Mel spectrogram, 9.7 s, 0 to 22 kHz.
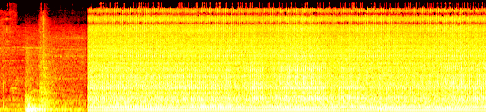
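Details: Volkswagen Polo GTI 1.8 TFSI with codes P0011 and P0341: engine starts and idles with a fast, uneven metallic rattle from a camshaft timing fault; repaired by replacing the camshaft oil control valve and camshaft adjuster magnet.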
